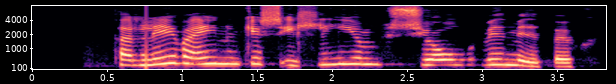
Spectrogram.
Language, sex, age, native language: Icelandic, female, 30-39, Icelandic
